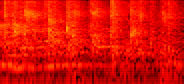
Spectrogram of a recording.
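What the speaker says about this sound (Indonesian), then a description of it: "Tepuk tangan untuk Bu Yani" A group claps for Bu Yani in a teachers' session, a short rhythmic burst of hands beating in pulses, with a faint steady hum underneath.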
